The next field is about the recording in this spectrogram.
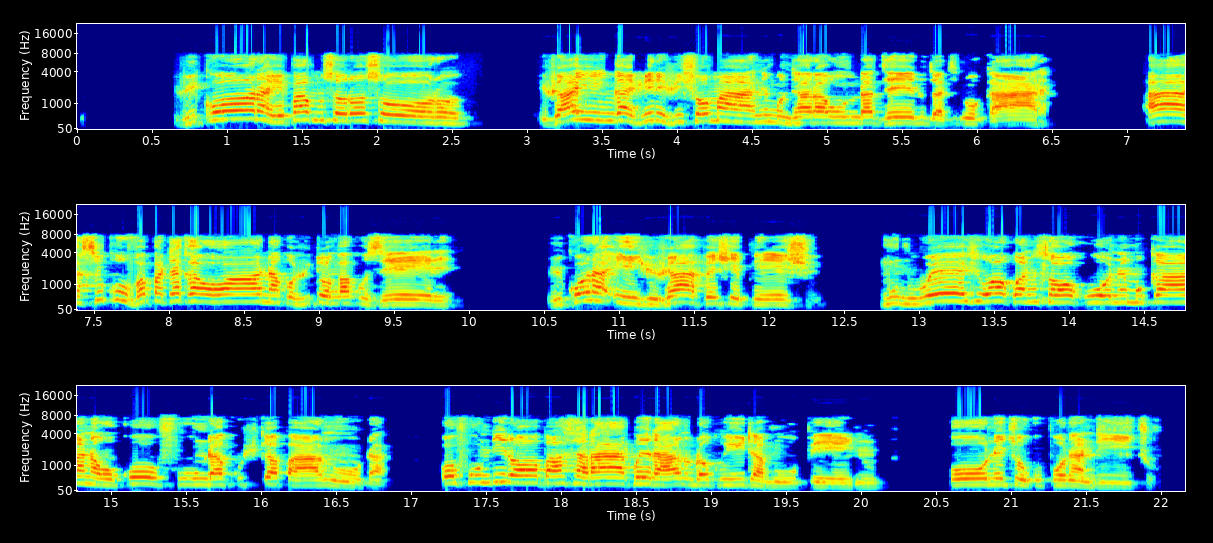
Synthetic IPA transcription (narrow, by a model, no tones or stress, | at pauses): ʐiko̞ɾaʐe̞pamuso̞ɾo̞soɾo̞ | ʐaiŋɡaʐiɾiʐiʃo̞manimuntʰaɾaundad͡ze̞ɗud͡zat̬ino̞ɡʱaːɾa̰ | asikub͡vapatakawanakoʐito̞ŋɡakuze̞ːɾe | ʐiko̞ɾaʔiʐiʐaːpe̞ʃe̞peːʃe | mun̤uweʃ̬ewaokwanisawokuonemukanawokofundakuʂi̥kapaːno̞ɗa̰ | ofundiɾawoɓasaɾak̬we̞ɾaːno̞ɗakuitamuupe̞ɲu | one̞t͡ʃo̞kupo̞nandiːt͡ʃo̞̥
